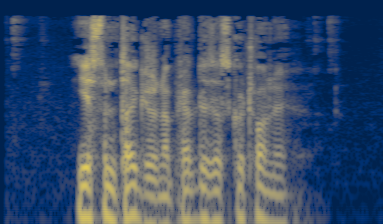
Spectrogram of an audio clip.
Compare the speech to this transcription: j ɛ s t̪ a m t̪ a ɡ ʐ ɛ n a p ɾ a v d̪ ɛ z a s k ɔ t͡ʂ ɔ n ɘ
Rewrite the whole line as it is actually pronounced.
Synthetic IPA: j ɛ s t̪ ɛ m t̪ a ɡ ʐ ɛ n a p ɾ a v d̪ ɛ z a s k ɔ t͡ʂ ɔ n ɘ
